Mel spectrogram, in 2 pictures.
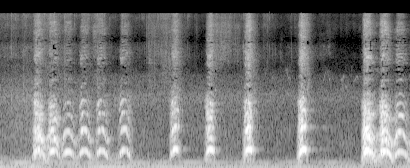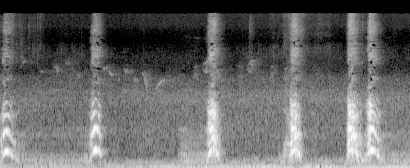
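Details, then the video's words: Dogs in Alabama, two of them, barking in short harmonic bursts, a rapid run of four or five yaps at the start, then single or paired barks every second or so, over a low steady hum. "Alabama dogs"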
